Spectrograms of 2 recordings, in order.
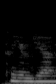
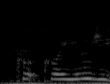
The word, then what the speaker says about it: Koyumjian: Koyumjian, yeah. Koyunji. Koyumjian. Koyumjian. It sounded like there was an M in there.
